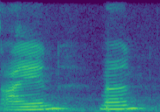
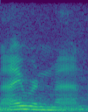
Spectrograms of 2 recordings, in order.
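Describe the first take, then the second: First: The middle R is barely heard. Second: The middle R is clearly pronounced. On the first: The speaker calls it right. "it's not, it's, it's Iron Man" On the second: The speaker calls it wrong. "they say, oh, it's Iron Man"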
